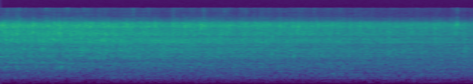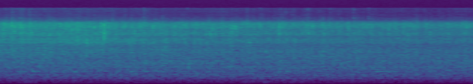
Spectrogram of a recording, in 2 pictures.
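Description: Ground tomato masala paste sizzling in hot butter and ghee in a kadai, a steady hiss that slowly dies down.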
